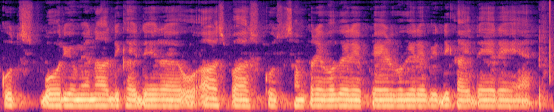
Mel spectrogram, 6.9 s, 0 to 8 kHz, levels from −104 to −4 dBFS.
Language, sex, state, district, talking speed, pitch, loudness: Hindi, male, Rajasthan, Bikaner, 175 wpm, 115 Hz, -15 LUFS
